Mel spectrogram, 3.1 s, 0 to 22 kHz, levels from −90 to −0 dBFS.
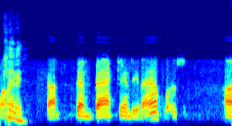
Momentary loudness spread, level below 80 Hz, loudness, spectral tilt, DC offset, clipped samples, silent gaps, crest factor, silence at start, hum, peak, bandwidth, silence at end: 12 LU; -66 dBFS; -22 LUFS; -7 dB/octave; under 0.1%; under 0.1%; none; 18 dB; 0 s; none; -4 dBFS; 9.2 kHz; 0 s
